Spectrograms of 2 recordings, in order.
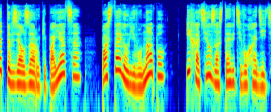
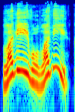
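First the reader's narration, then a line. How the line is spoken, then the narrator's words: Shouting. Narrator (Russian): кричал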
